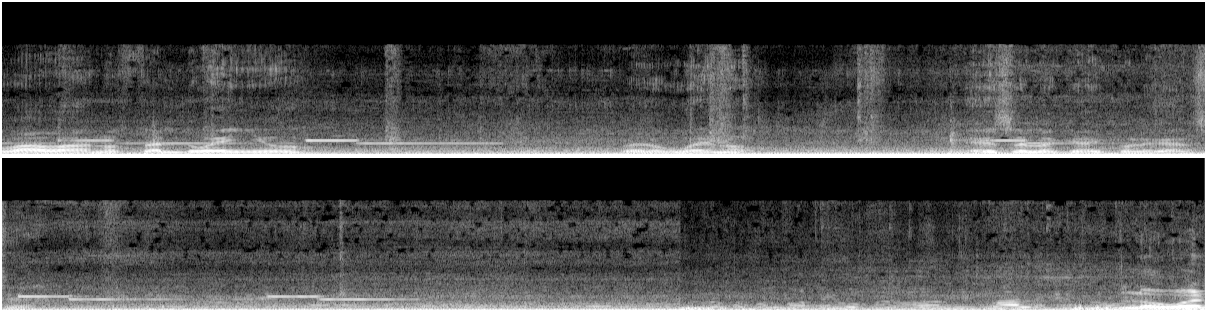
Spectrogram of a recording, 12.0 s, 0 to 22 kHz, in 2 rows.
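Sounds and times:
man's voice: 0:00.0 - 0:01.7, 0:03.1 - 0:03.8, 0:04.8 - 0:06.4, 0:09.4 - 0:12.0
engine idling: 0:00.0 - 0:12.0.

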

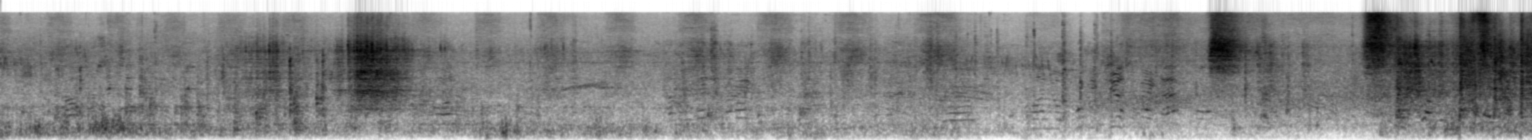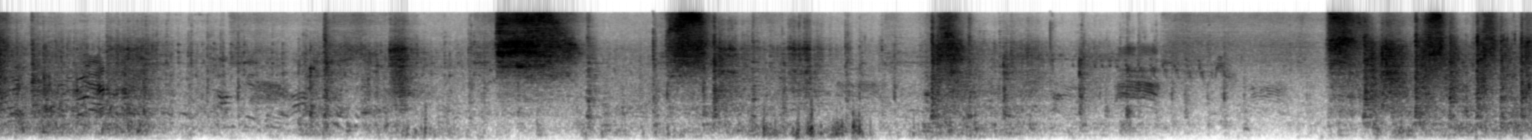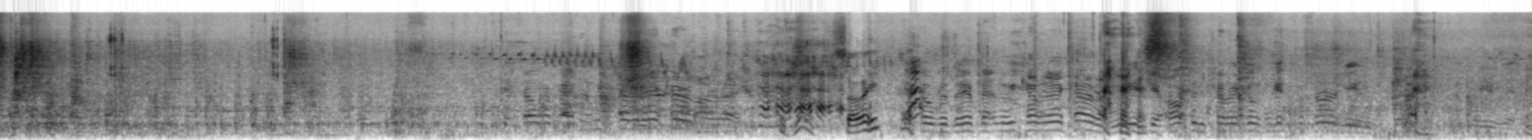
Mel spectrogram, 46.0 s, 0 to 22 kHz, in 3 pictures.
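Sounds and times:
people's voices: 0:00.0 - 0:27.8, 0:28.6 - 0:45.9
steam roller running: 0:00.0 - 0:45.9.

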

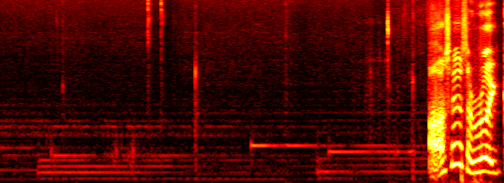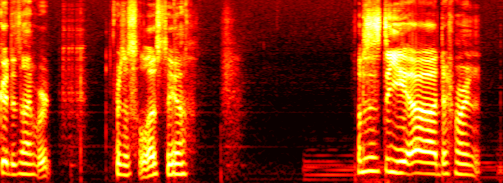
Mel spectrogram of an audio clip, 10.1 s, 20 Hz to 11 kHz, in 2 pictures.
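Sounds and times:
soft synth chords: 0:00.0 - 0:04.5, 0:08.1 - 0:10.0.

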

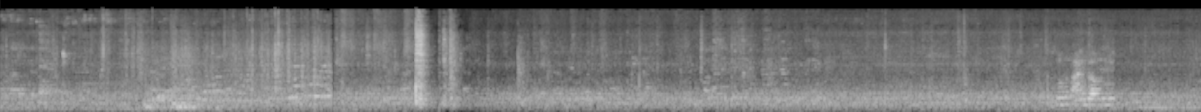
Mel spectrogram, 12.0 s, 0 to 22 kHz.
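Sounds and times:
plastic bag crinkling: 0:00.9 - 0:03.4.

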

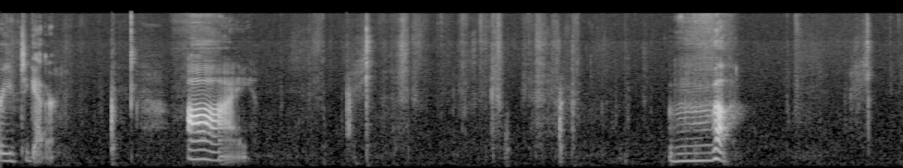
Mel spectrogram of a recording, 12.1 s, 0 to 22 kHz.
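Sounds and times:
paper flashcards rustling: 0:03.8 - 0:08.8, 0:10.5 - 0:12.0.

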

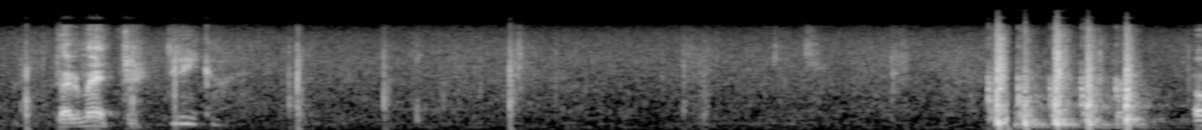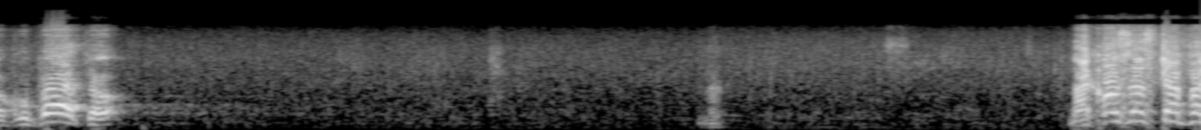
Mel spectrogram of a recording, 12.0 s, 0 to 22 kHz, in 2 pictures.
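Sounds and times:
knuckles knocking on wooden door: 0:05.0 - 0:05.8.

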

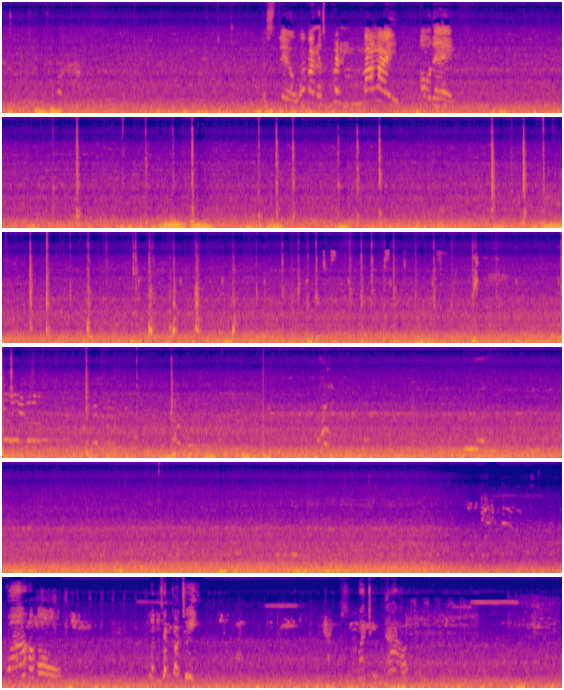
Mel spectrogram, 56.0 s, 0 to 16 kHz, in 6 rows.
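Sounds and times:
car road noise rumble: 0:00.0 - 0:56.0.

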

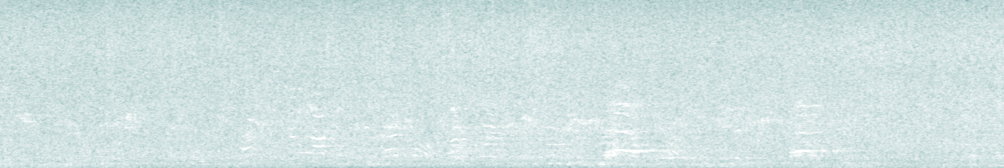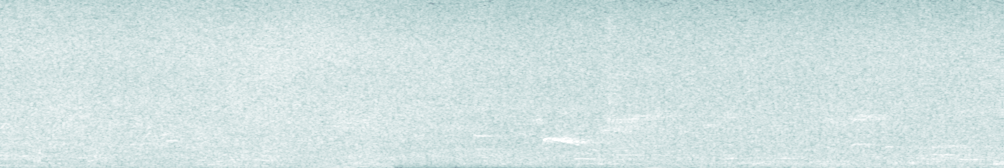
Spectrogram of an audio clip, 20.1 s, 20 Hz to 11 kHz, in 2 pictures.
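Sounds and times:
water cascading in fountain: 0:00.0 - 0:20.0.

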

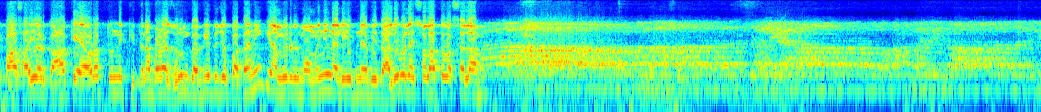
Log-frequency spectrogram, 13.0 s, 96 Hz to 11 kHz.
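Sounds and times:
voices chanting in unison: 0:06.1 - 0:13.0.

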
